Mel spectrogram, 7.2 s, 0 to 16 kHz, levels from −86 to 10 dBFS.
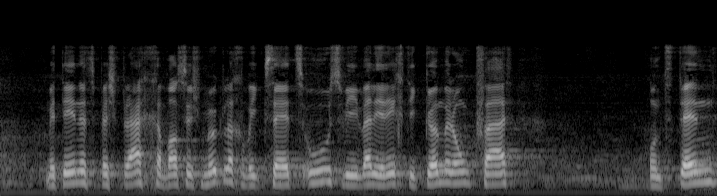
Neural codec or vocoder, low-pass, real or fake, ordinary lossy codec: none; 7.2 kHz; real; none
